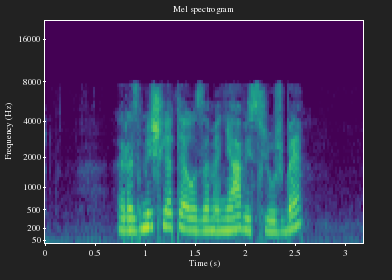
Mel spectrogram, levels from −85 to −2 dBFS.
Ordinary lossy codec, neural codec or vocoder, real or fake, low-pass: AAC, 24 kbps; none; real; 19.8 kHz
